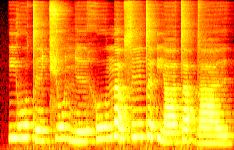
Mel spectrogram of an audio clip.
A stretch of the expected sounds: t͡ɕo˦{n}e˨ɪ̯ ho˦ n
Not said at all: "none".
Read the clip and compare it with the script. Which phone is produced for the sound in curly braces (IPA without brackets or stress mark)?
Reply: ɲ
